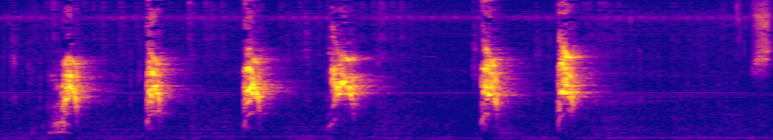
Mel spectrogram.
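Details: Shih Tzu puppy barking in a steady series of six short, high yaps roughly one per second, sharp onsets and quick decay, little else audible.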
